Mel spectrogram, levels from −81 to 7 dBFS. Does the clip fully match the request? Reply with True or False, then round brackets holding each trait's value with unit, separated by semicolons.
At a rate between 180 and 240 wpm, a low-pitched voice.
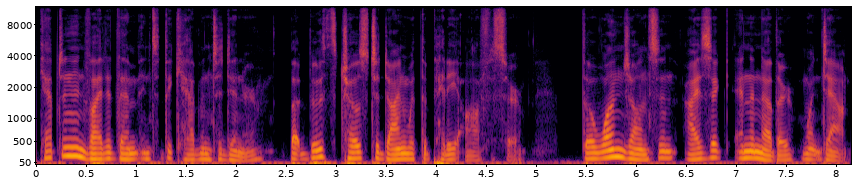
True (190 wpm; 120 Hz)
